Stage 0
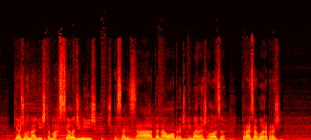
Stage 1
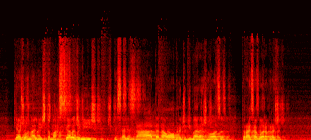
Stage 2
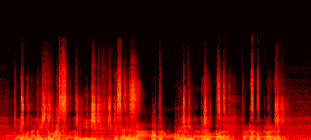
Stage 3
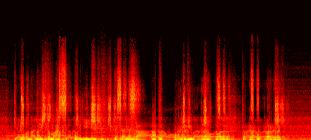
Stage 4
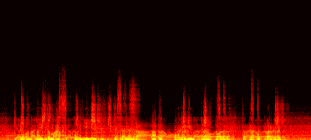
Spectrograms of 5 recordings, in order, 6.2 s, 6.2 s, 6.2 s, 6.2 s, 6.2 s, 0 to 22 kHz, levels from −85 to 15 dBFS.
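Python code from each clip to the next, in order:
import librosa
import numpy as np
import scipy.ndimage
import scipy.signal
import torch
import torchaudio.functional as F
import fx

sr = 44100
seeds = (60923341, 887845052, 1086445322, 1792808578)

y1 = fx.echo_feedback(x, sr, ms=106, feedback_pct=21, wet_db=-9.0)
y2 = fx.low_shelf(y1, sr, hz=160.0, db=-9.5)
y2 = fx.over_compress(y2, sr, threshold_db=-29.0, ratio=-0.5)
y2 = scipy.signal.sosfilt(scipy.signal.butter(2, 8800.0, 'lowpass', fs=sr, output='sos'), y2)
y2 = y2 * 10.0 ** (2.5 / 20.0)
y3 = fx.peak_eq(y2, sr, hz=170.0, db=8.5, octaves=0.96)
y3 = y3 * 10.0 ** (4.0 / 20.0)
y4 = scipy.signal.sosfilt(scipy.signal.butter(2, 1500.0, 'lowpass', fs=sr, output='sos'), y3)
y4 = y4 * 10.0 ** (4.0 / 20.0)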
